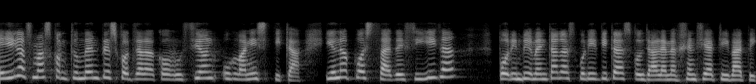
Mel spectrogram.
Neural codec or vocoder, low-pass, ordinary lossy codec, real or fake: codec, 16 kHz, 0.5 kbps, FunCodec, trained on Chinese and English, 25 frames a second; 7.2 kHz; none; fake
